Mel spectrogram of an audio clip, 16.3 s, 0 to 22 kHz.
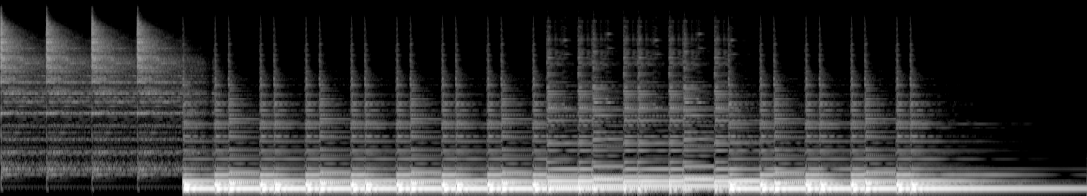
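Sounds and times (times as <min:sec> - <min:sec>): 
blues shuffle music: 0:02.8 - 0:15.0.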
